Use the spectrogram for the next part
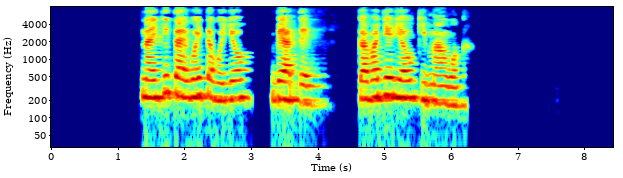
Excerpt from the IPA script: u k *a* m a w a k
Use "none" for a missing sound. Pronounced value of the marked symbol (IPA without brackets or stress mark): i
